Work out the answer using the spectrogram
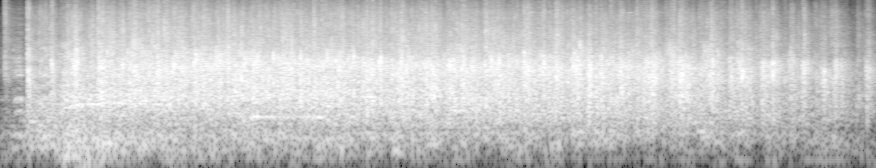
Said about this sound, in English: That was part one. You can probably clap.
